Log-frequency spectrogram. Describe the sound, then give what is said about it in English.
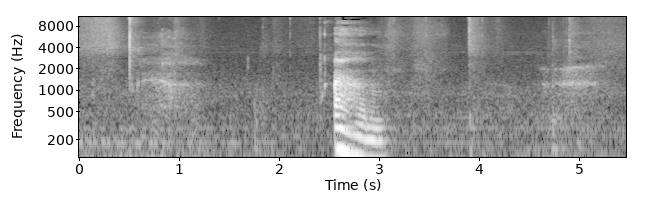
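A single loud cough bursts out about halfway through, short and harsh, against quiet background noise with no one talking. “would not be an episode without me coughing at you.”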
